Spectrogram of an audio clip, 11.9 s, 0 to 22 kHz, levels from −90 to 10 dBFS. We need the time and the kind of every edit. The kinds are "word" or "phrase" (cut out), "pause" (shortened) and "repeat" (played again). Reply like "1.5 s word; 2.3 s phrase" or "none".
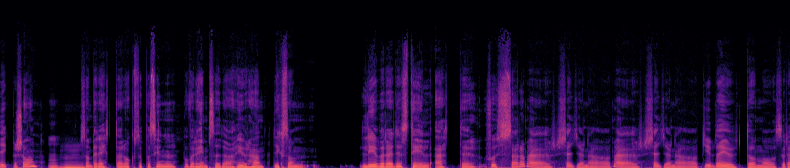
4.0 s pause; 9.2 s repeat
